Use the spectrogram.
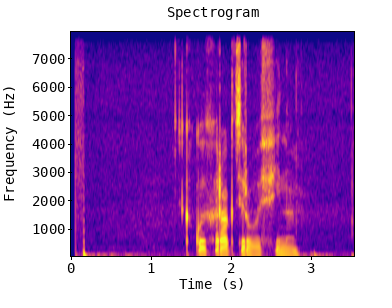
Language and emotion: Russian, neutral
